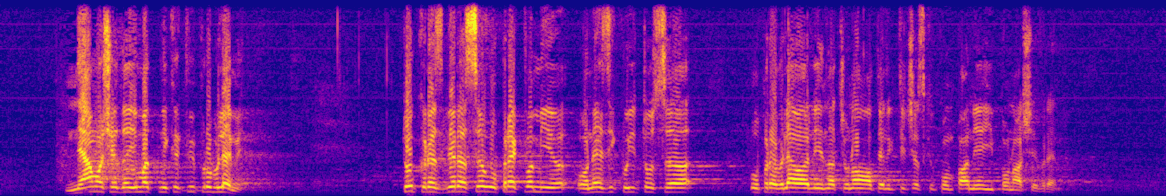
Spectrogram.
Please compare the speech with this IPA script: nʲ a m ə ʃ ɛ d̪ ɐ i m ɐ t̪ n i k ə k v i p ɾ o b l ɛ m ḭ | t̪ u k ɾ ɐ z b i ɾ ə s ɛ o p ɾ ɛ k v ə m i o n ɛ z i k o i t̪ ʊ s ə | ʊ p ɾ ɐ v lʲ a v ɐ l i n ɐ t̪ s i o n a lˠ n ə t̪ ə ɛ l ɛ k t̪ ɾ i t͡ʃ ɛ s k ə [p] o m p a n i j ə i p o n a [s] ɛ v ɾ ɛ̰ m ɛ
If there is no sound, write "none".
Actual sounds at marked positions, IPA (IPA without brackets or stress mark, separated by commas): k, ʃ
